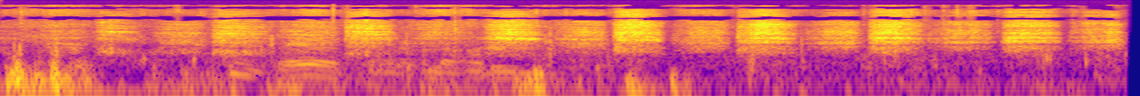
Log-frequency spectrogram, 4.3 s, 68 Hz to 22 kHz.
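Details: A Boston Terrier cooling down after getting too hot at 18 degrees in April 2024 pants quickly, a steady run of breathy, hissing puffs.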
